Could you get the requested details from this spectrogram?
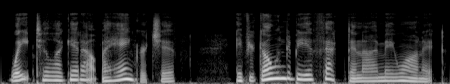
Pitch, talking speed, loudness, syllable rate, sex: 190 Hz, 225 wpm, -19 LUFS, 6.0 syllables/s, female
